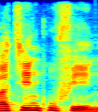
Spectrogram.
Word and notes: patin-cofin: patin-coufin

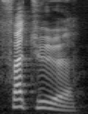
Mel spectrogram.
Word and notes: fatura: faturo; Provençal

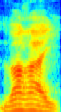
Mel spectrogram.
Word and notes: varalhar: varaia

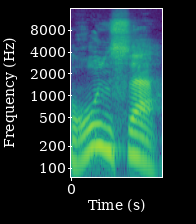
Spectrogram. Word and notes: ronsar: rounsa; Provençal

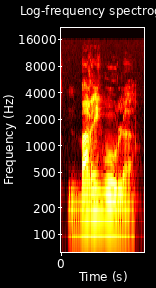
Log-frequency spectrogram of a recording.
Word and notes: barigola: barigoulo; Provençal

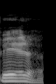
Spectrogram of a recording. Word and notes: pera: Provençal; pero

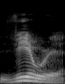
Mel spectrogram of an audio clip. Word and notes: viure: vieure

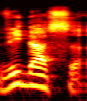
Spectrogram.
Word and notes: vidassa: vidasso

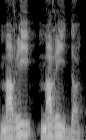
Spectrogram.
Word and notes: marrit: marrida; marrido

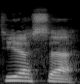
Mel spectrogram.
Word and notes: tirassar: tirassa

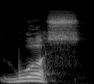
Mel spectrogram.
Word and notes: bosc: bouos

